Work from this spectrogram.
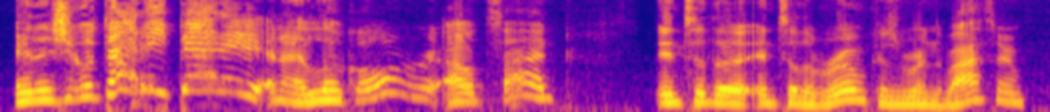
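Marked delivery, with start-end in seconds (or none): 0.5-1.3 very high child imitation; excited little daughter. Daughter in her towel calling dad, excited child voice. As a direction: call out high like a small child.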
